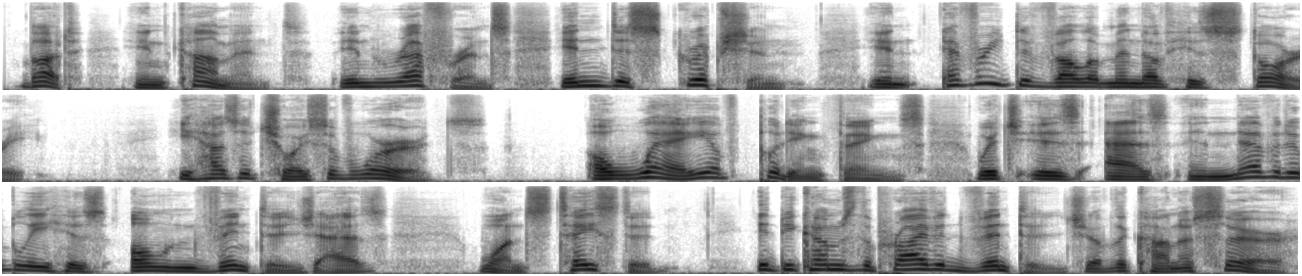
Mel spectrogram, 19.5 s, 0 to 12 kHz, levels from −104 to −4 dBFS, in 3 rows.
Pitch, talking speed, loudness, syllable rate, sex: 130 Hz, 130 wpm, -20 LUFS, 4.5 syllables/s, male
